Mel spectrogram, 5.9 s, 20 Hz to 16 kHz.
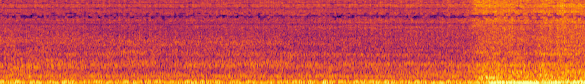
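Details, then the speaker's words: Ford Galaxie running on its own fuel: steady even low idle with a regular pulse around 200 beats a minute, picking up slightly at the end; cuts a few times but runs fine. "and it really doesn't sound too bad now we cut a few times here and there"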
